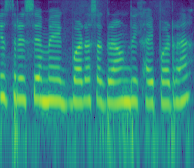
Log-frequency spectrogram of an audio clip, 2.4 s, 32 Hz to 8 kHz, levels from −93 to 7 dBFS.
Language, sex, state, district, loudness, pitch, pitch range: Hindi, female, Jharkhand, Garhwa, -12 LUFS, 285 Hz, 275-305 Hz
